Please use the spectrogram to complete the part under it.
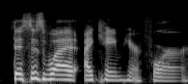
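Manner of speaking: plain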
